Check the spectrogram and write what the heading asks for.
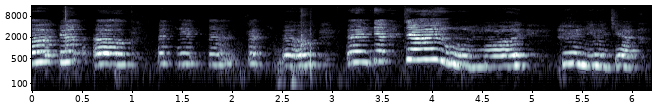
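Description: A young boy singing alone in a high child's voice: short sung syllables, then a longer held note about four seconds in that slides down in pitch.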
